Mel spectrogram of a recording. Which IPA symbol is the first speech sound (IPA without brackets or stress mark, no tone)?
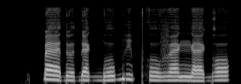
k͡p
